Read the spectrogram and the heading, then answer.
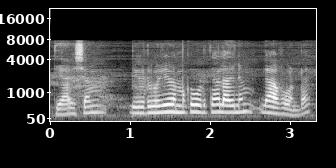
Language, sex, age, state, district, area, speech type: Malayalam, female, 60+, Kerala, Pathanamthitta, rural, spontaneous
